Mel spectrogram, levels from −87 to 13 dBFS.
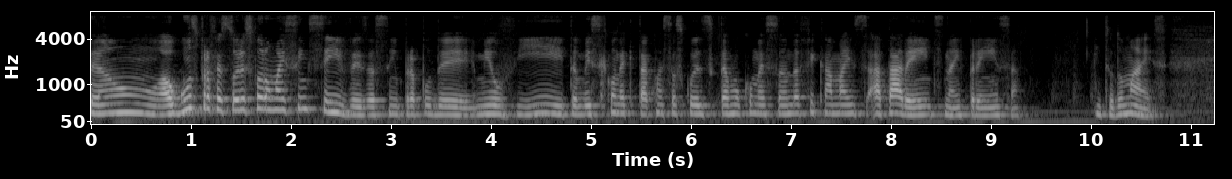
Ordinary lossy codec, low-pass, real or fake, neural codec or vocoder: none; 7.2 kHz; real; none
